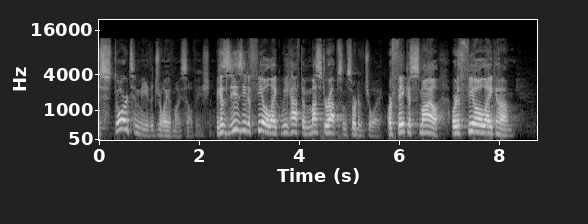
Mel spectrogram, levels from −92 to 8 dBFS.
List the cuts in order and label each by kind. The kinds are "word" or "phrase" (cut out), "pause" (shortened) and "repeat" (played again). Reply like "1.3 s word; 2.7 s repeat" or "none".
2.3 s pause; 5.7 s pause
